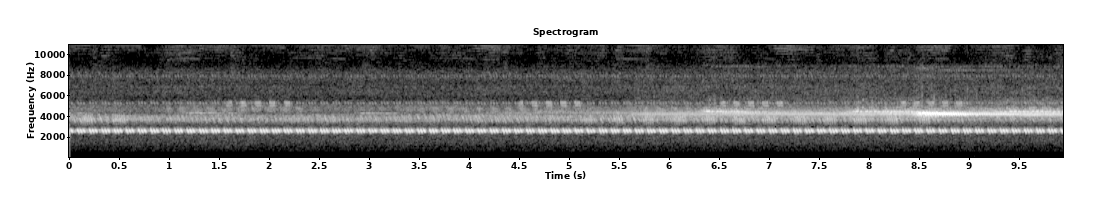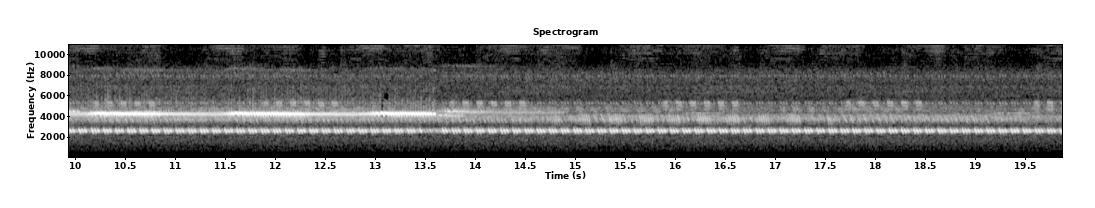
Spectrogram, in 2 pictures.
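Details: Bell cricket song: a few ringing, silvery trills rise out of a constant high-pitched insect chorus near the middle, then fade back into the even background hum.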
